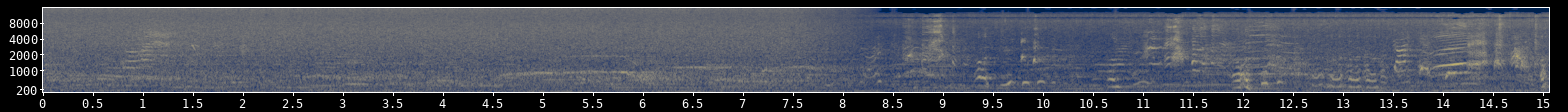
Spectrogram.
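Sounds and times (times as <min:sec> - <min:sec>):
faint voices of swimmers: 0:00.0 - 0:15.0
water rushing in pool: 0:00.0 - 0:15.0.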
